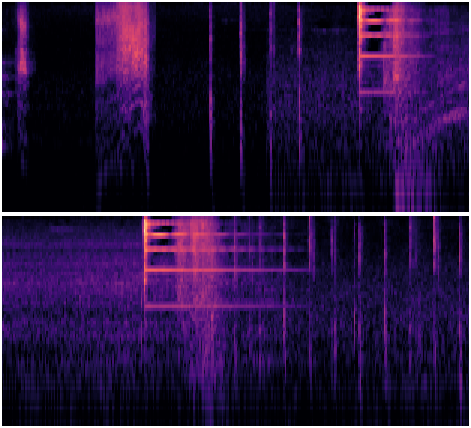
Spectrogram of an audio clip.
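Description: Cartoon sound effects: a swoosh, a few quick clicks, then a bell dinging twice, each ding followed by a short rushing swoosh.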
